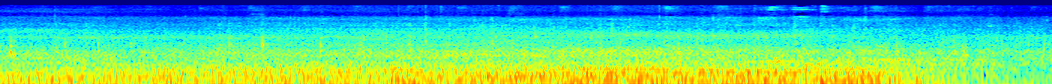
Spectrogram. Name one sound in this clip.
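A car engine rumbles as a vehicle pulls away nearby.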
